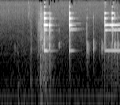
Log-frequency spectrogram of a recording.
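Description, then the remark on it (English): A small servant's summoning bell rings in a few quick, bright jangles, the last one lingering with a clear metallic tone. It is moderately loud, with no voices. “Is that the bell from the Dowager Countess's chambers?”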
